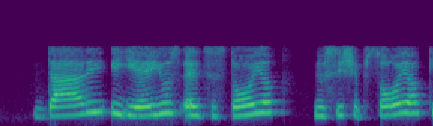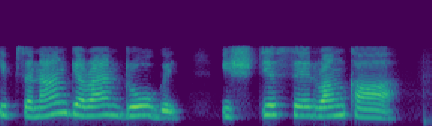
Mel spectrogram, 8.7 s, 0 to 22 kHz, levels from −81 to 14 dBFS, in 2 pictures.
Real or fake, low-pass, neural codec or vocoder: fake; 5.4 kHz; codec, 16 kHz, 0.4 kbps, LongCat-Audio-Codec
